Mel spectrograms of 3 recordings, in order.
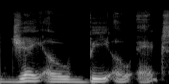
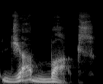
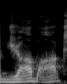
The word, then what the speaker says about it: Jobox: The official name of the j o b o x is actually pronounced jobox. It's not jobox or jobox, it's jobox.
